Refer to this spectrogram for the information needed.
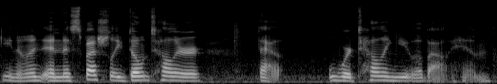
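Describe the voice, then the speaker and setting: The speaker is a woman. Her voice sits fairly low in pitch. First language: Spanish. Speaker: livestreamer sharing life story. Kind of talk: casual livestream storytelling. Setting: live stream with chat. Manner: halting, many fillers.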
